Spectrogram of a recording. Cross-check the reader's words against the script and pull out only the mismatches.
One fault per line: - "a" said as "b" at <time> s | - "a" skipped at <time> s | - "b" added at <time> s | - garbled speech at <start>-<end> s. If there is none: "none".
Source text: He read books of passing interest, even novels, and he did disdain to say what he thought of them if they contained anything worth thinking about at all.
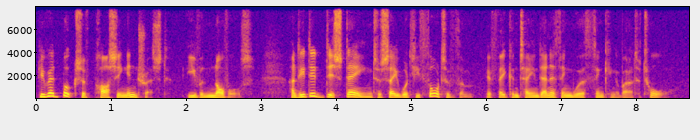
none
